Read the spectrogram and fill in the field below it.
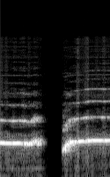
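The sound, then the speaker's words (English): A dog, Alfred, lets out two long, sustained siren-like howls separated by a short pause, loud, mimicking a siren driving by outside, with no talking. “When a siren drives by outside, that's what he does.”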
